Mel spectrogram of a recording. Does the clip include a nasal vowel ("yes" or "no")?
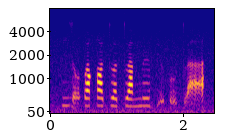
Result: no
